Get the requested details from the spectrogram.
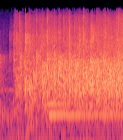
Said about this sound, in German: Darf ich um eine Runde Applaus bitten?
